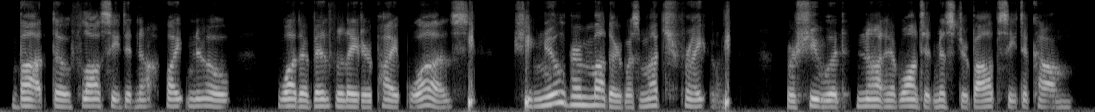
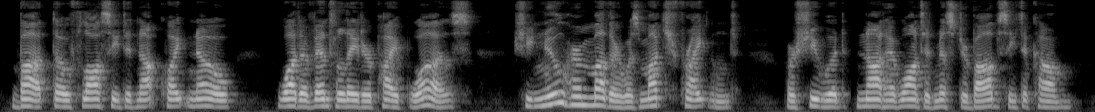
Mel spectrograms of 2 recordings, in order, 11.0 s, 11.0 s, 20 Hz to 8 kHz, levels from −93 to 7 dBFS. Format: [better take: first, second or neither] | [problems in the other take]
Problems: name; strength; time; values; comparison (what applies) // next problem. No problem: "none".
second | noise reduction (neural diffusion model UNIVERSE++)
